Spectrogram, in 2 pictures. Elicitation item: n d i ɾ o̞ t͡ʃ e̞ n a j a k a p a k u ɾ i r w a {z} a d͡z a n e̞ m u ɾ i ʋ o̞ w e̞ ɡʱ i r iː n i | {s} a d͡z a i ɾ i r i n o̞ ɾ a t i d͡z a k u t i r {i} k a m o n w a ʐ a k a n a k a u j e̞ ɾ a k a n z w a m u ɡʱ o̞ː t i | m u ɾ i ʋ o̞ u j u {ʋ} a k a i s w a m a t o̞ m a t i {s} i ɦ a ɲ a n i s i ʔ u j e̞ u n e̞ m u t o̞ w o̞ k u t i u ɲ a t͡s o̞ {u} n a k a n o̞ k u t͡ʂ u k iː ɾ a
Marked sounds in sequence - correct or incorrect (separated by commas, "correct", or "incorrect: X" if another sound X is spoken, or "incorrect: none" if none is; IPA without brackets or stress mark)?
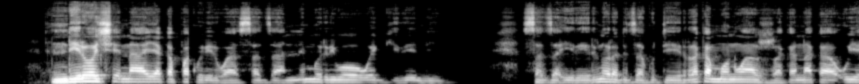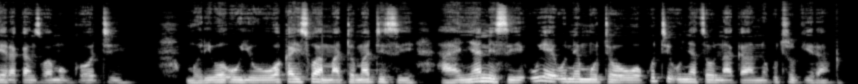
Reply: incorrect: s, correct, incorrect: a, incorrect: w, correct, correct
